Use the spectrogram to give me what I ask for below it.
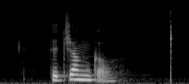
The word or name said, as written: jungle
